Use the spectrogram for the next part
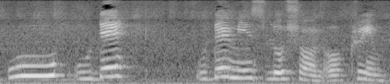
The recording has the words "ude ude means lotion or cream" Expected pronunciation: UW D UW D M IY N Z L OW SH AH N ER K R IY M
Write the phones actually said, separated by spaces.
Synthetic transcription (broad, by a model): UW D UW D M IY N S L OW SH AH N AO K R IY M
